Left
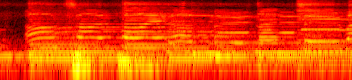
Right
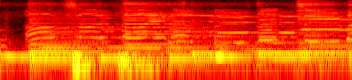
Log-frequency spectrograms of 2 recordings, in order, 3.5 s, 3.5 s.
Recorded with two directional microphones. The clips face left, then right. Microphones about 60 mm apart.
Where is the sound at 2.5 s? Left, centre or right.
Centre.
